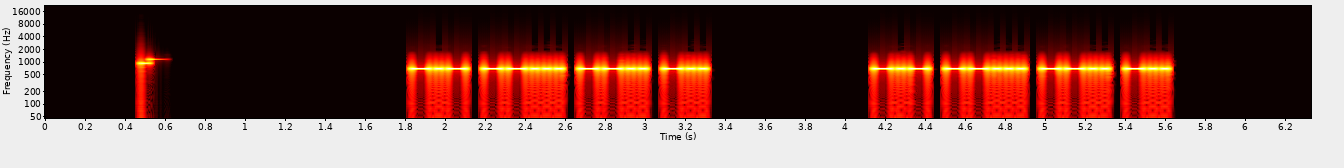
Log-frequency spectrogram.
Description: Morse code, heard as a keyed tone, about 40 wpm, 700 Hz. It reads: K7ZD K7ZD
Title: Easy Call Signs Repeated 2x - 40wpm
